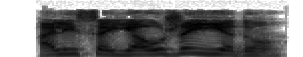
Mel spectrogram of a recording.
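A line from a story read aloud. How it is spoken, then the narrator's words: Sharp cut-off. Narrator (Russian): резко оборвал он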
